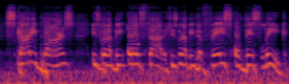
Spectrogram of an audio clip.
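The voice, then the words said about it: Heavy European accent in English. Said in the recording (Hebrew): “המבטא שלו כל כך נוראי ... זה נשמע לי אוברדוביץ' כזה”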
